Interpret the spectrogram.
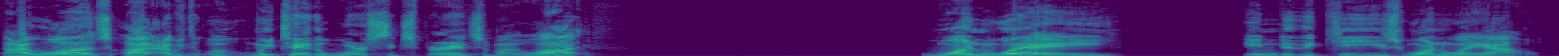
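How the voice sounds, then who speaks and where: Bright-voiced Boston radio host. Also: male voice, a little high, animated, a little slow, long pauses, no room sound, studio quality. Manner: rambling, self-correcting, jokey. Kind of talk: casual sports radio chat. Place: radio studio. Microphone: studio microphone.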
